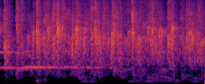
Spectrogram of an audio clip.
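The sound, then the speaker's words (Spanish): During a live show, a crowd breaks into steady farewell applause, many hands clapping in a dense, even wash for about three seconds, with a faint thin steady tone humming underneath during the first half. “Bueno, eh, mientras resolvemos estos problemas técnicos, vamos a despedir a la zorra con un fuerte aplauso.”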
